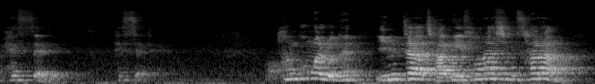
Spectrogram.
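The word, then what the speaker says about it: חסד: 여기서 주의 인자하심이다 할 때 그 인자하심을 히브리 원어로는 헤세드라고 읽습니다. 헤세드.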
